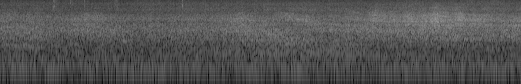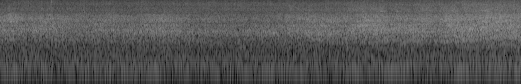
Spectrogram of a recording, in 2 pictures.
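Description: A steady low drone under an even outdoor hiss, swelling slightly in the middle and then holding level.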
